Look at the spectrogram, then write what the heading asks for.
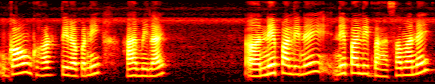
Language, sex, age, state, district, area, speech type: Nepali, female, 18-30, West Bengal, Kalimpong, rural, spontaneous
